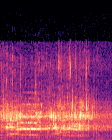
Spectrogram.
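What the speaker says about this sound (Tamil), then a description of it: "இது கூடயே தேவைங்கிற அளவுக்கு தண்ணி சேர்த்திக்கலாம்." Water is poured into an eggplant and soybean curry in a pot, a faint, steady trickle lasting about two seconds.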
